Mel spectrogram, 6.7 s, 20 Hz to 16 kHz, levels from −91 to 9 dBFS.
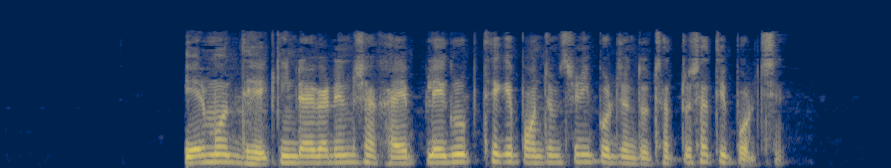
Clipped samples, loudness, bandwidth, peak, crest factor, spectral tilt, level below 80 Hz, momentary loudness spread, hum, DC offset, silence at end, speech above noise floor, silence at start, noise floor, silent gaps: under 0.1%; -16 LUFS; 8 kHz; -2 dBFS; 16 dB; -6 dB/octave; -54 dBFS; 8 LU; none; under 0.1%; 0.85 s; over 75 dB; 1.4 s; under -90 dBFS; none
